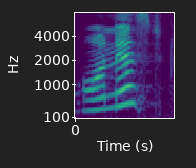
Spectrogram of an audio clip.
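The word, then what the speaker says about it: honest: कोई काम नहीं और कुछ ऐसे वर्ड्स जिनकी शुरुआत एच ओ से होती है वहां पर हम एच को साइलेंट रखते हैं और ओ करके शुरुआत करेंगे जैसे कि एच हो ही ना ठीक है तो ये है ऑनेस्ट यह है आवर ये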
